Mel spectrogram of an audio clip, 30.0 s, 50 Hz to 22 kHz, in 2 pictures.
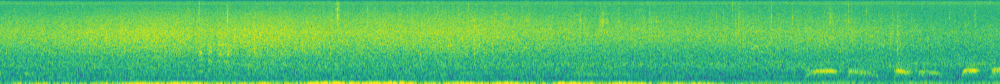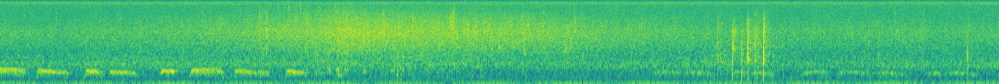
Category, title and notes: Sound effects > Natural elements and explosions
Birdsong,Wind Noise and Footsteps
Recorded in mono with an SE7
birdsong, nature, wildlife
